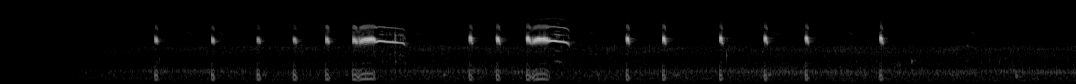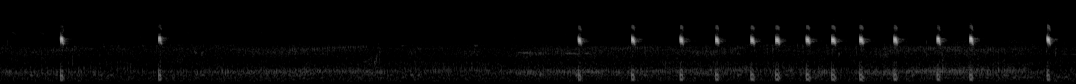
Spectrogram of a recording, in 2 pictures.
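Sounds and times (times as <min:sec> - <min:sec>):
water rail sharp kip calls: 0:01.6 - 0:04.1, 0:04.7 - 0:08.2, 0:16.5 - 0:20.6.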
